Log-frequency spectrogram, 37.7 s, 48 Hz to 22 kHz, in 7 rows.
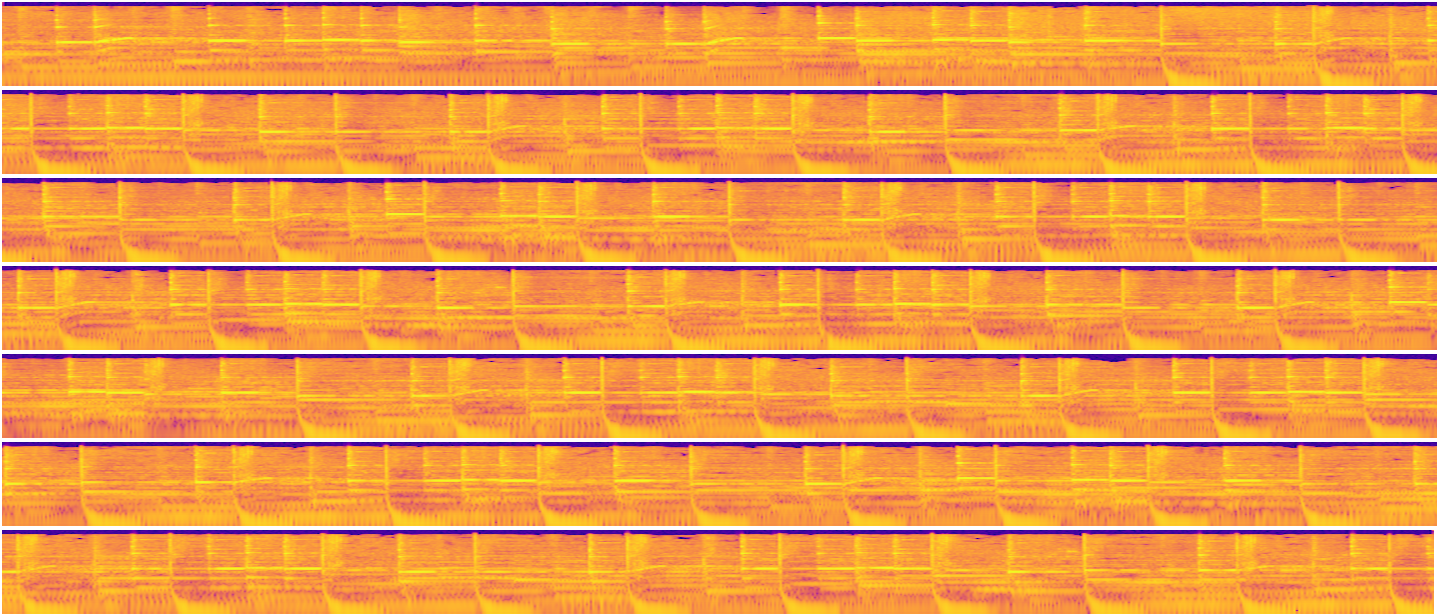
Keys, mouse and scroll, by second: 29.2 scroll up 1, 29.3 scroll down 1.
